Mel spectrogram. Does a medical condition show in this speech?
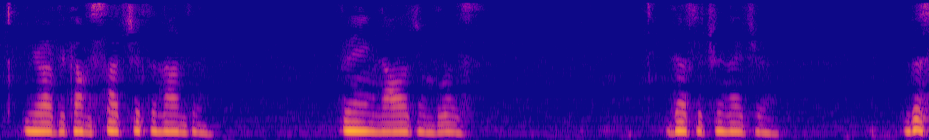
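Yes: Parkinson's disease; others offer remedies.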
